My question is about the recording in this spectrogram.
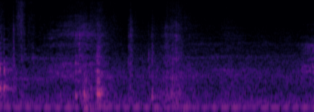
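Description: Faint rustles and a few soft knocks of a subscription box's paper filler and items being handled, over a low steady hum.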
